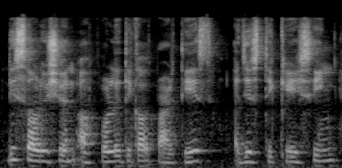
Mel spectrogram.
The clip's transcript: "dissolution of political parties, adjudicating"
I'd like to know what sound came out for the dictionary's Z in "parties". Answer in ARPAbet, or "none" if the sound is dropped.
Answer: S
